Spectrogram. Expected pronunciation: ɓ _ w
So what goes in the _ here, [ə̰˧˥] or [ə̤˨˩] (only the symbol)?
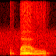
ə̰˧˥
